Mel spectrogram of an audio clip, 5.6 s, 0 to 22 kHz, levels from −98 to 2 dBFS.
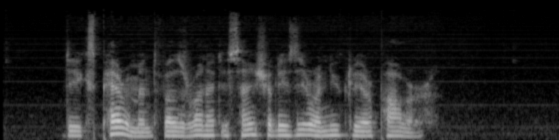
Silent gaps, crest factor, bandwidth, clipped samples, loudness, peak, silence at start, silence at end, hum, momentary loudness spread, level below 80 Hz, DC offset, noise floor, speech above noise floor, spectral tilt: none; 22 dB; 14 kHz; under 0.1%; -30 LUFS; -10 dBFS; 0.65 s; 1.3 s; none; 10 LU; -66 dBFS; under 0.1%; -72 dBFS; 43 dB; -7 dB/octave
